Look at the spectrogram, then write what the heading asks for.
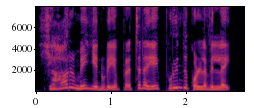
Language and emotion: Tamil, sad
